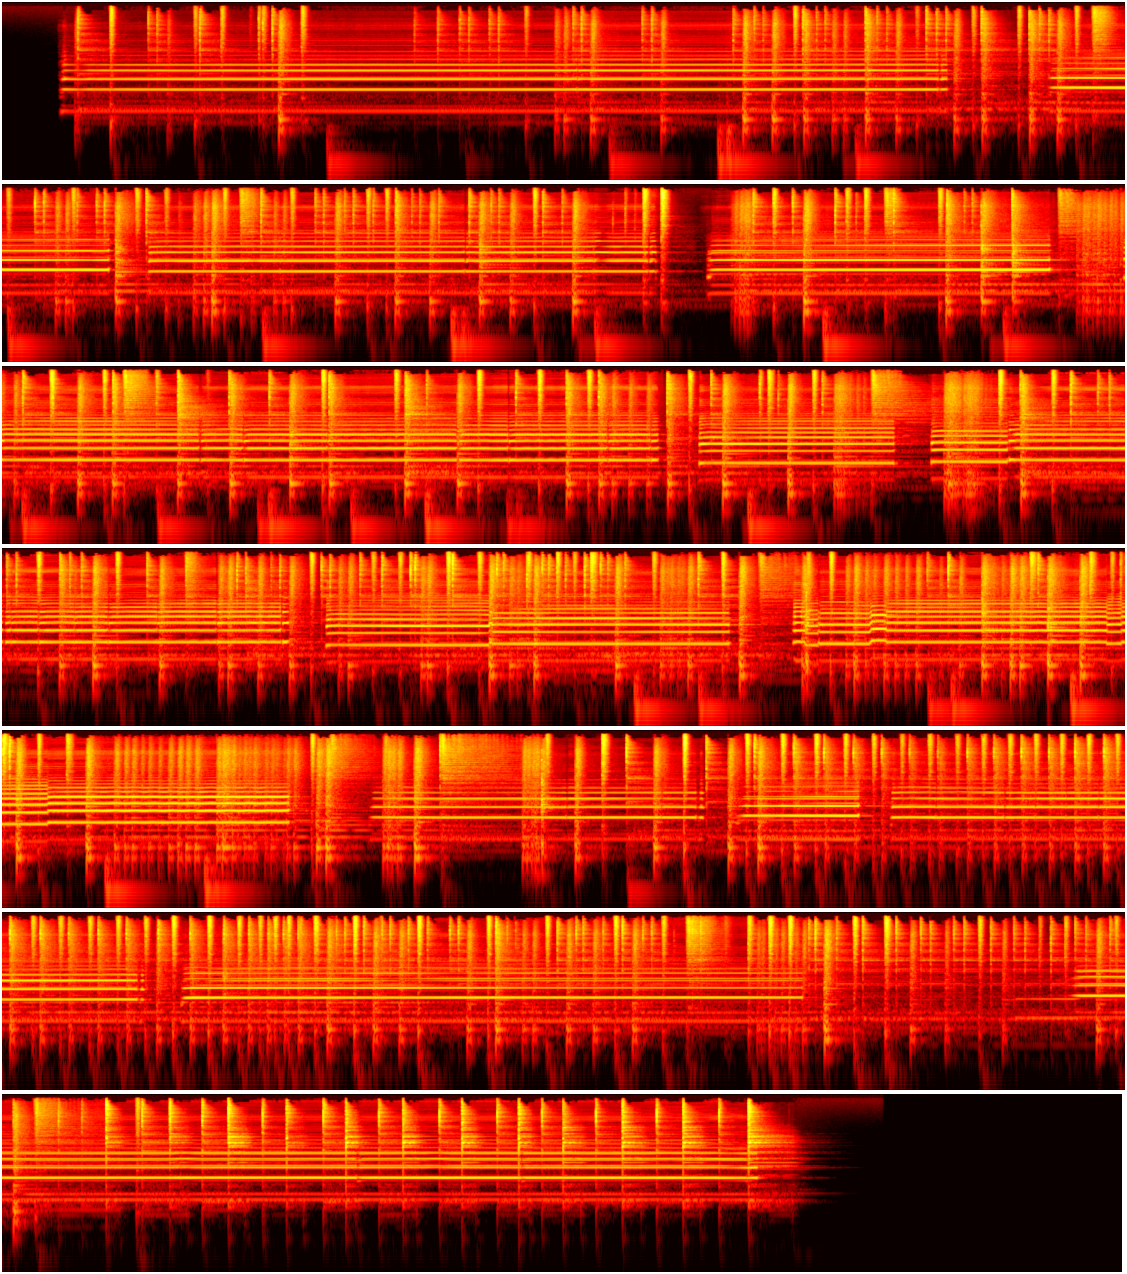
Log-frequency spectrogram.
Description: Plattform für improvisierte Kunst
Saxophone
Schlagzeug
